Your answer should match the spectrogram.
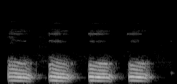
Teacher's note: If I'm just putting my lips out, ooh, ooh, ooh, ooh, it's a vowel, it's not an R.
